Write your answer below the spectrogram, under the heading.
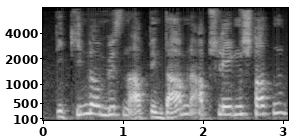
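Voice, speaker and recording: The voice swings very widely in pitch. It moves at a moderate pace. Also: man. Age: 40s. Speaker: cross golf club founder. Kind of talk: casual chat.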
